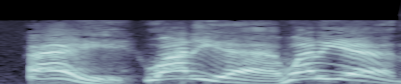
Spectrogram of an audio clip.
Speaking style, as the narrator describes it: the driver yelled

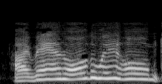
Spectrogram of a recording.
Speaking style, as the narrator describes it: Teddy wavered in a dreadful little Anthony falsetto

